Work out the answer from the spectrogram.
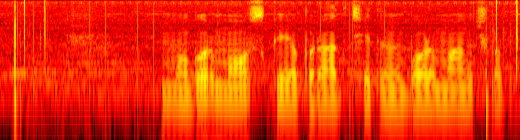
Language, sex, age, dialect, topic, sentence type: Maithili, male, 18-24, Southern/Standard, agriculture, statement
